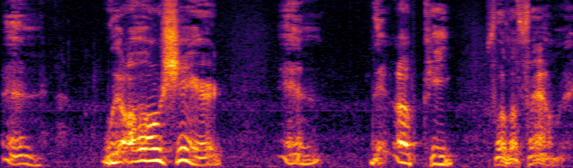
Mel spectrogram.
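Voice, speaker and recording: A man with a Southern US accent, high-pitched and lively in intonation, very slow with long, frequent pauses, over noticeable background noise. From Arkansas. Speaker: retired judge. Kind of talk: oral history interview. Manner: halting.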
